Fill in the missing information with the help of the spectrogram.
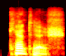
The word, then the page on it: Kentish: American English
